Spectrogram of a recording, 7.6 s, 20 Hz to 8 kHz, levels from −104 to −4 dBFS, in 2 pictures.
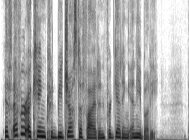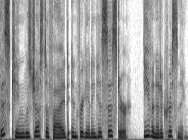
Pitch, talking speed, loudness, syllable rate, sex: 225 Hz, 175 wpm, -18 LUFS, 5.8 syllables/s, female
